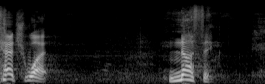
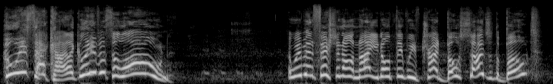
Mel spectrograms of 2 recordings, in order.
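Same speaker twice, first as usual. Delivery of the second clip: tired fisherman fed up after a night of nothing; annoyed disciple; 10 semitones higher than usual. Retold or imitated. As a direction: grumble at the stranger on the shore. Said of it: "I'm like".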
